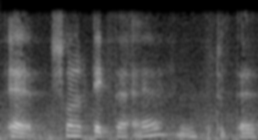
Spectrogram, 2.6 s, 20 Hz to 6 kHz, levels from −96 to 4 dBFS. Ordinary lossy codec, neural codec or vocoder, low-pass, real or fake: none; codec, 16 kHz, 0.8 kbps, ZipCodec; 5.4 kHz; fake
